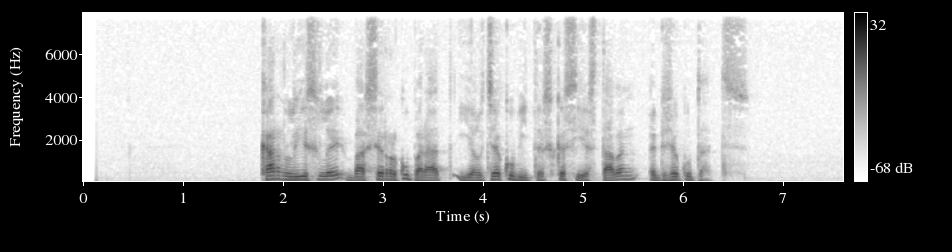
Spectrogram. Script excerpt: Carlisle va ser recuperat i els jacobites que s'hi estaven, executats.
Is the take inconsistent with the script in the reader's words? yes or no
no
